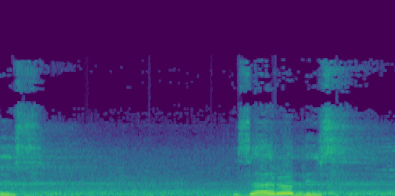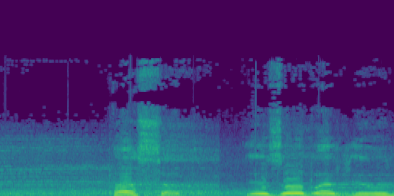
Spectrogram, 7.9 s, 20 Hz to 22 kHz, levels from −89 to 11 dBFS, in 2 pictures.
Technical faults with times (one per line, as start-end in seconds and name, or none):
0.24-7.76 clock drift buffer slips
